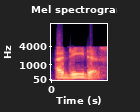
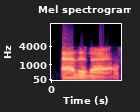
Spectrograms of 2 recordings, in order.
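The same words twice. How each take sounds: First: "Adidas" stressed on the middle syllable, DEE; American pronunciation. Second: "Adidas" with stress on the first syllable and a full final DASS; mock British pronunciation. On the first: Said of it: "I actually pronounce it Adidas". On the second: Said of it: "I'm going to probably call them". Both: Shown as a demonstration.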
